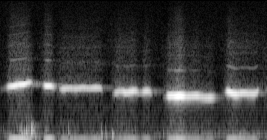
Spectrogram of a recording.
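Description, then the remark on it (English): A person whistles a short tune, the clear notes gliding and stepping between pitches in a few connected phrases, with no talking around it. “And as the car falls down, he hears someone whistling.”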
